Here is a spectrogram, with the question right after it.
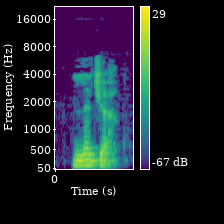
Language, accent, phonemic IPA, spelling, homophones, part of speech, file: English, Southern England, /ˈlɛd͡ʒə/, leger, ledger, adjective / noun / verb, LL-Q1860 (eng)-leger.wav
- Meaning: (adjective) 1. Light; slender, slim; trivial 2. Lying or remaining in a place; hence, resident; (noun) An ambassador or minister resident at a court or seat of government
